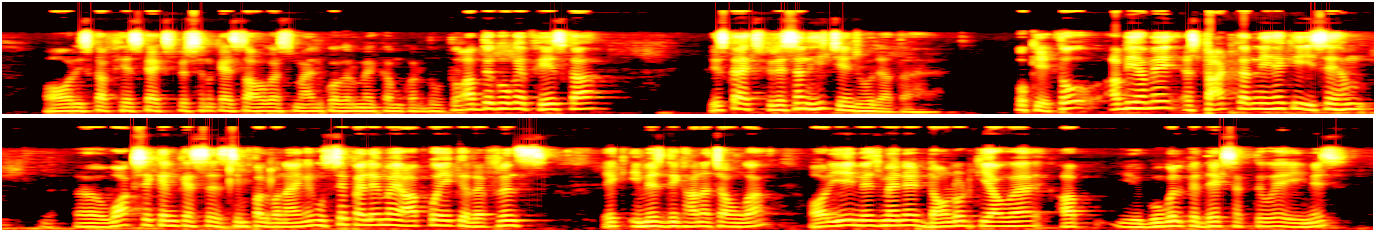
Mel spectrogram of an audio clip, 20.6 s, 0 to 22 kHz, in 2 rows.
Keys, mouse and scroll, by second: 0.1-0.6 drag, 0.6 scroll up 2, 0.8-2.0 middle drag, 2.0-3.6 drag, 3.6-5.2 middle drag, 5.2-5.6 scroll up 1, 5.6 shift+middle click, 6.3-7.1 scroll up 1, 7.1 scroll up 1, 7.3 middle click, 7.7 scroll down 1, 7.9-8.6 shift+middle drag, 8.6 scroll down 1, 8.8-9.7 shift+middle drag, 9.7 scroll down 2, 10.0-15.3 middle drag.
